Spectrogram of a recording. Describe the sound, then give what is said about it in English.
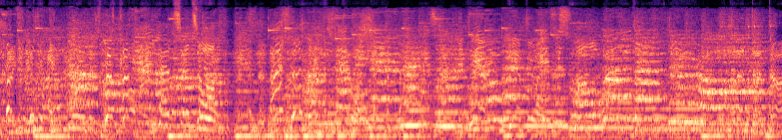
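A Disney ride theme song plays loudly and continuously, a bright, bouncy melody with tinkling high notes over a steady, pulsing bass line, with no voices talking over it. “But by punishing me, you just punished all the My Talkers listening, because now that song is in their head for the rest of the morning.”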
